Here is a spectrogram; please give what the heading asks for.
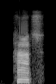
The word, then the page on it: hat: British English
